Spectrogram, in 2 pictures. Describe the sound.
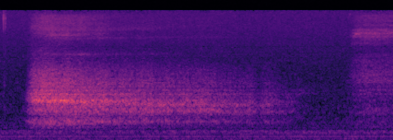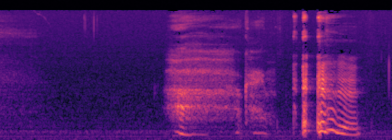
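Deep breathing during a guided meditation: a few slow, airy breaths separated by quiet pauses, followed near the end by louder, breathy vocal sounds.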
